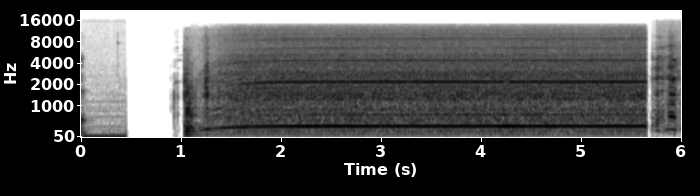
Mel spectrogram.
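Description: A steady whir with a rushing noise, like a small motor running: its hum rises in pitch over the first half second as it spins up, then holds level. It starts just after a brief dead silence and stops abruptly.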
